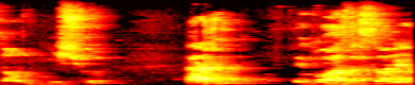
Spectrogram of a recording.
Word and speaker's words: Don Quixote: He just made his famous novel about Don Quixote or Don Quixote, according to the pronunciation of the Spanish, it's Don Quixote.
